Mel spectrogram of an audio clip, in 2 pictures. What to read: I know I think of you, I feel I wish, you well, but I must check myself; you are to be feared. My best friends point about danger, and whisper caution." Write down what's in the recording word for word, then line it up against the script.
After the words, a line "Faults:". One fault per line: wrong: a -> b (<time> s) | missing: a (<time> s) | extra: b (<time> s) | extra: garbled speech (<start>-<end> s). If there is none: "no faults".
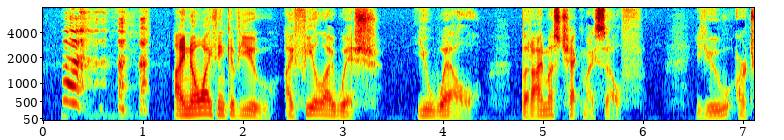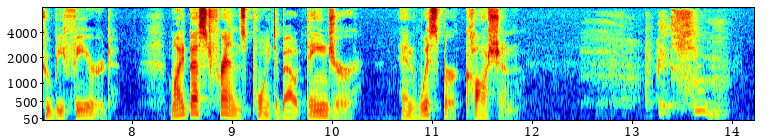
I know I think of you, I feel I wish, you well, but I must check myself; you are to be feared. My best friends point about danger, and whisper caution."
Faults:
no faults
